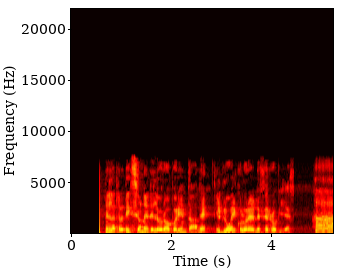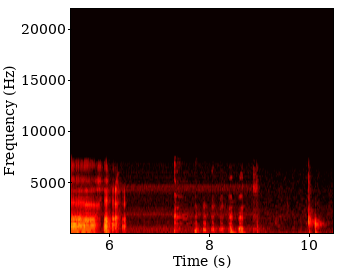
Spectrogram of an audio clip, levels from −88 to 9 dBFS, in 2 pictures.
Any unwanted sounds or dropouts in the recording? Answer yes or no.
yes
